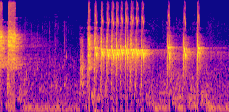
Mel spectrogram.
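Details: Grey-cheeked bulbul, with its song used as therapy for stressed birds that have gone silent. A harsh opening burst, a run of quick sharp chattering notes, then a few scattered louder notes.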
